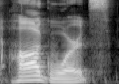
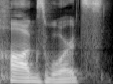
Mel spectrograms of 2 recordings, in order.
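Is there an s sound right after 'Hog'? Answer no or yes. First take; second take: no; yes. First: No s sound follows the first syllable. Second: An s sound follows the first syllable. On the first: The speaker calls it right. "It's Hogwarts" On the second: The speaker calls it wrong. "It's not Hogswarts"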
